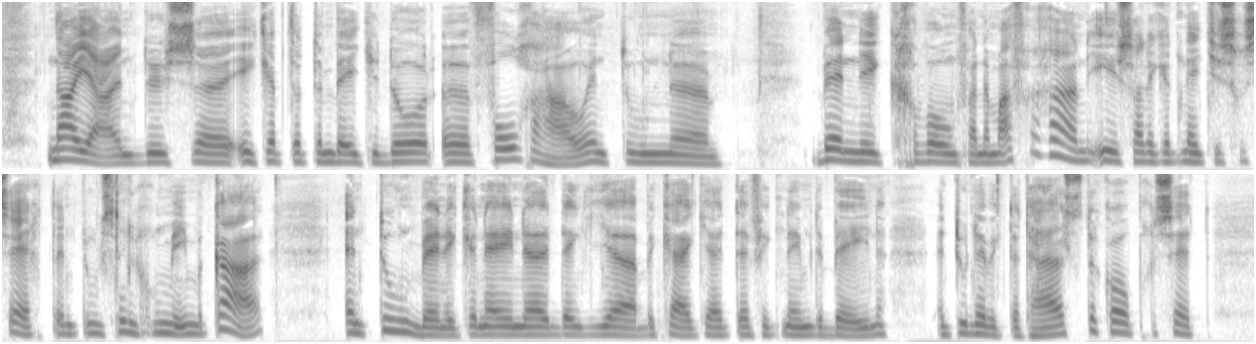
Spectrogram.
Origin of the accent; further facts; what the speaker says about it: Amsterdam, North Holland, Netherlands; Ik ben een Amsterdamse. Zat ik in die christelijk dorp.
